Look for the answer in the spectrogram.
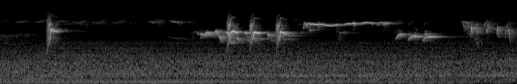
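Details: Wild birds whistling during a peaceful midweek break near Dundee, Scotland, beside a loch: a lone high chirp, then a quick run of sharp high notes and thin sliding whistles over a faint steady hum.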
